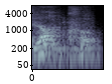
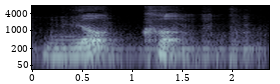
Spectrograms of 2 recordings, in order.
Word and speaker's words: লক্ষ্য: এটা সঠিক না। এটার সঠিক উচ্চারণ হচ্ছে লক্ষ্য। দেখেছো? ল, তারপর কয়ের একটা হসন্ত আছে, যাতে আমরা লোক এই জায়গাটায় থামি, এখানে লক্ষ্য, এইভাবে আমাদের উচ্চারণ করতে হবে।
